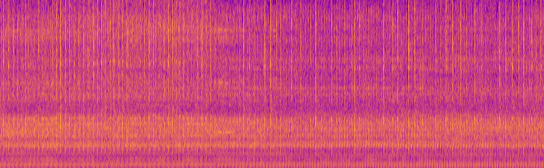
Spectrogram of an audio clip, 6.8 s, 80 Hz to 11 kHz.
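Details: Husqvarna 55 chainsaw with a carburetor gasket air leak, before repair: screams high and hot, around 13,500 rpm, with an uneven labouring note; bogs when cutting; lean bogging from the intake air leak.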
